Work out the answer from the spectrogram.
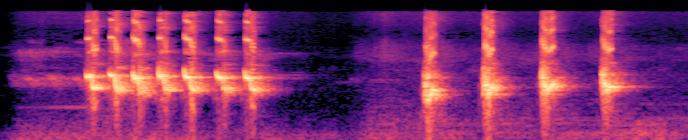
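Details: Yellow-vented bulbul in fighting mode, challenging other bulbuls: a quick burst of seven bubbly, buzzy notes within a second, a pause, then four separated downslurred chirps spaced about a third of a second apart.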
